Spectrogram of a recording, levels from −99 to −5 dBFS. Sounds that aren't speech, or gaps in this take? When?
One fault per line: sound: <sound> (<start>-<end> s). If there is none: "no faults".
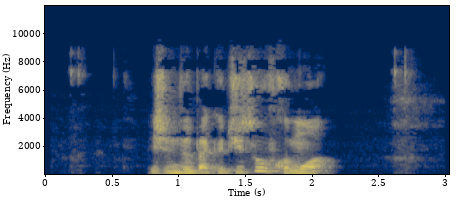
no faults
